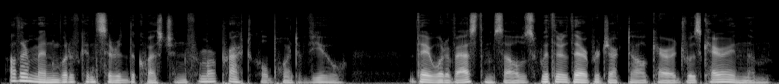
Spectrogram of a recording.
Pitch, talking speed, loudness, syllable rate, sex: 100 Hz, 190 wpm, -20 LUFS, 6.0 syllables/s, male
